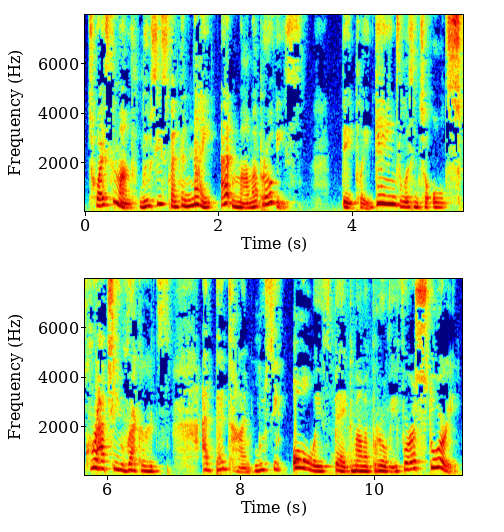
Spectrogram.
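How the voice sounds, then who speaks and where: A woman reading a storybook aloud to children in an expressive, encouraging way, with teaching asides. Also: on the high side, unhurried. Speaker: principal reading a picture book to children.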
